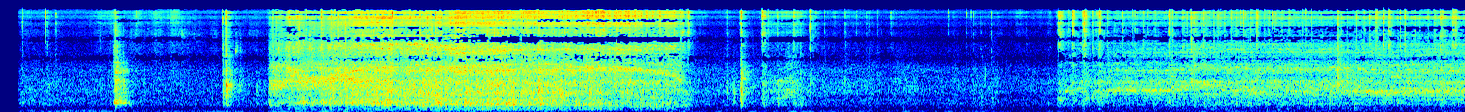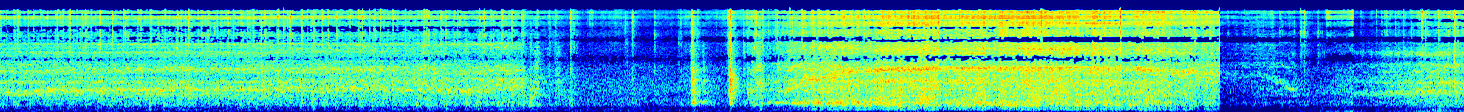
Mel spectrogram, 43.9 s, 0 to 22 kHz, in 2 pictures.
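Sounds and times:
electric toy motors running: 4.0s - 10.4s, 15.9s - 30.1s, 33.2s - 40.3s, 42.3s - 43.9s.

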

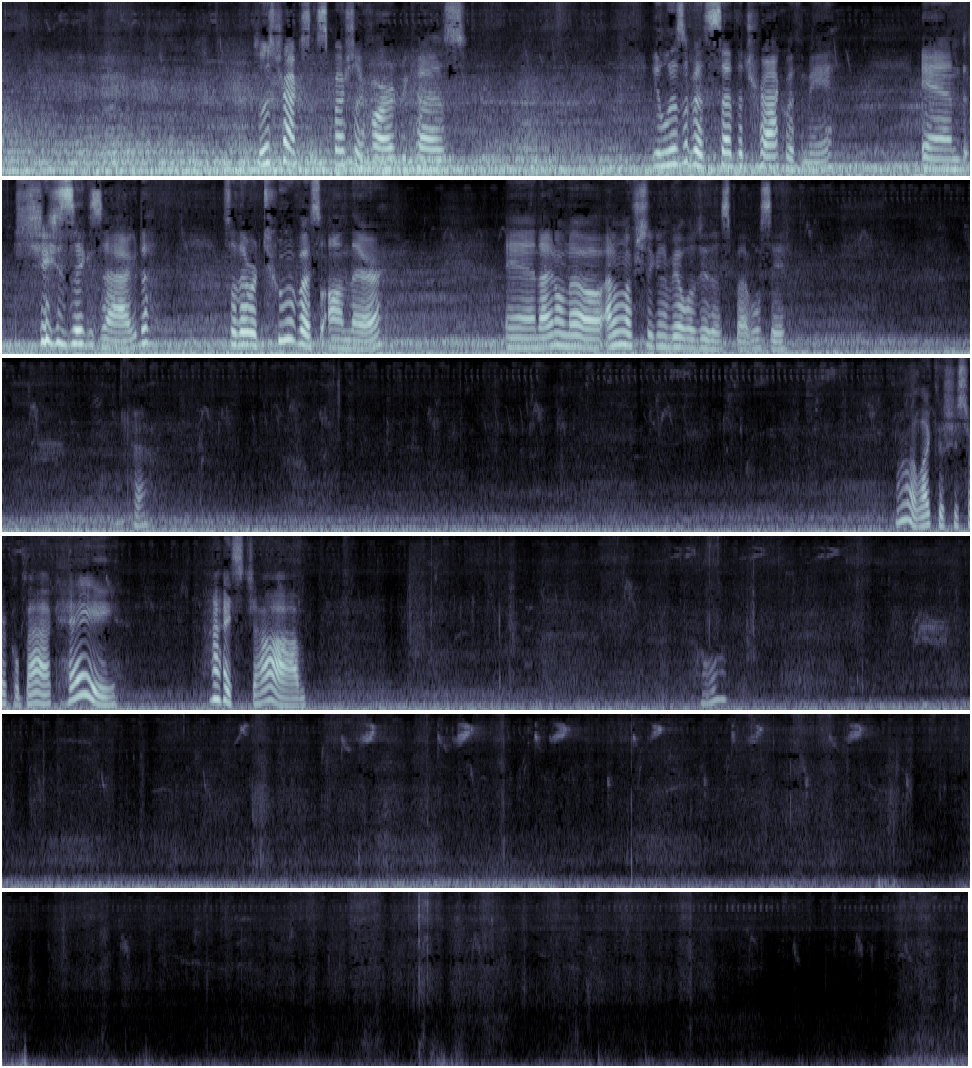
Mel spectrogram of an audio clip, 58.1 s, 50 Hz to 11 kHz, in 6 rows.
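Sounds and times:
wind rumble on microphone: 0.0s - 56.3s, 56.9s - 58.0s
faint birds chirping: 0.0s - 58.0s
high insect trill: 35.1s - 58.0s.

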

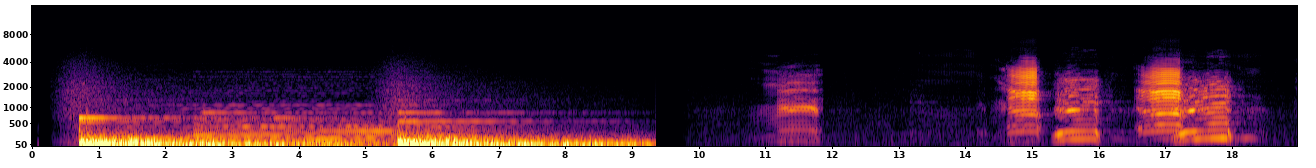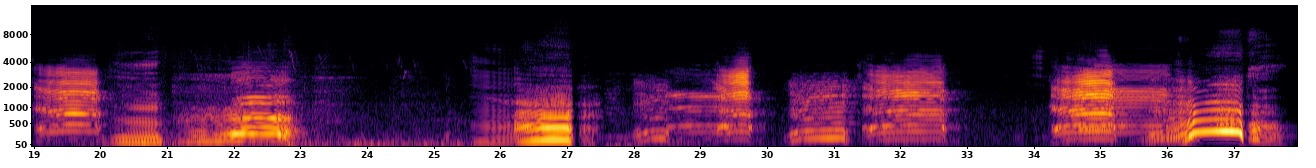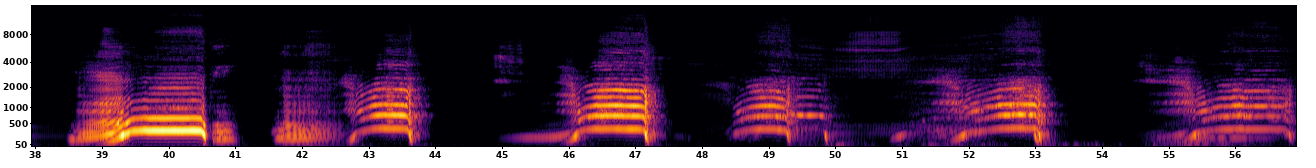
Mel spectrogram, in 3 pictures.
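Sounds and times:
cows mooing: 13.8s - 23.0s, 25.5s - 32.8s, 34.0s - 37.8s, 48.2s - 53.3s, 54.6s - 56.9s.

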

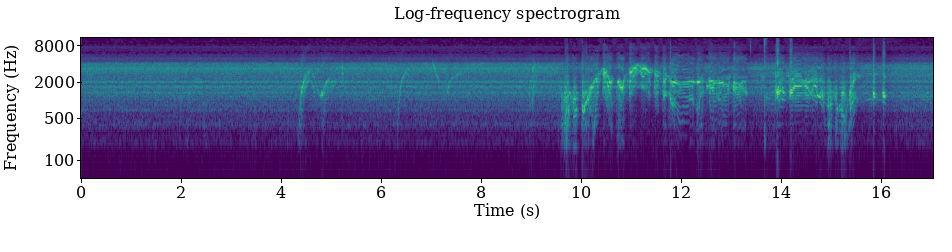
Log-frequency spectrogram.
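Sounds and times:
radio receiver hiss: 0.0s - 17.0s
swooping radio whistles: 6.3s - 7.8s, 9.0s - 16.2s.

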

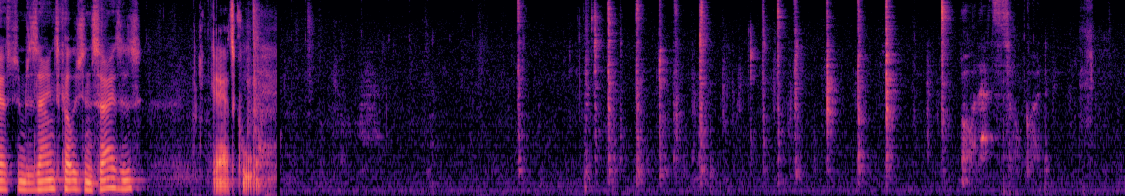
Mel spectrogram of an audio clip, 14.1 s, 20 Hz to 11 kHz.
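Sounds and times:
wet lip smacks and mouth clicks: 6.4s - 12.0s.

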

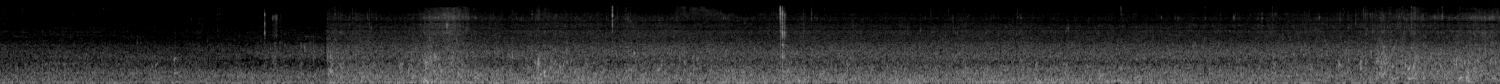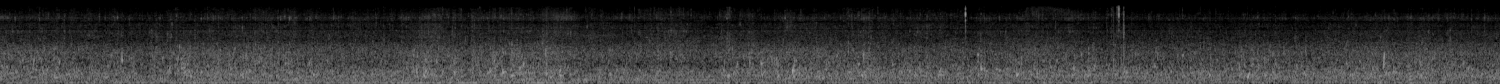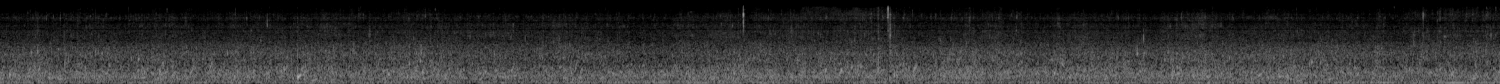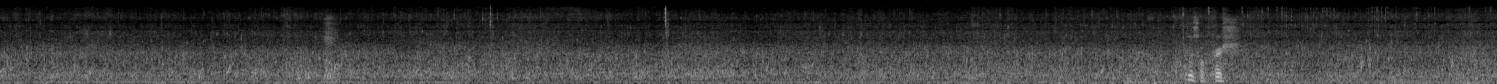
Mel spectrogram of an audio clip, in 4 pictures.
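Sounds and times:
creek water rushing over rocks: 0.0s - 59.9s
faint sharp clicks: 7.7s - 8.1s, 38.7s - 39.0s.

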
